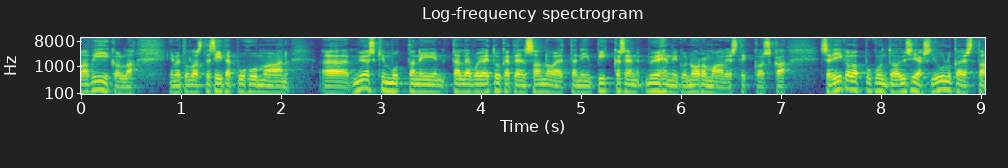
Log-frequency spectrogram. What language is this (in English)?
Finnish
